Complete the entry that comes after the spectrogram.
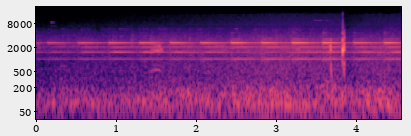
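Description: Low rumble of a CSX coal train's cars rolling away, with a distant train horn held as a steady high chord for about five seconds over it and a single sharp click near the end.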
